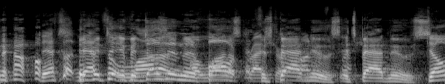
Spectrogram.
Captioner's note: laughter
